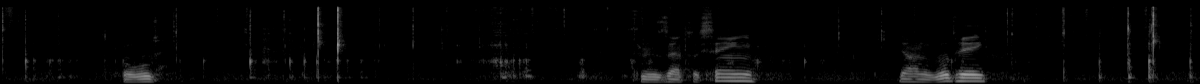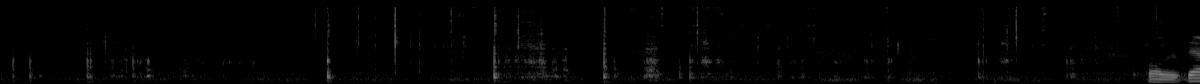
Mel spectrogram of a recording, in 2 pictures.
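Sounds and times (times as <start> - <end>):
faint rubbing: 4.4 - 11.0, 16.2 - 24.0.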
